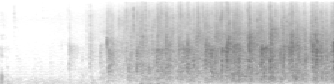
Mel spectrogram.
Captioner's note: applause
